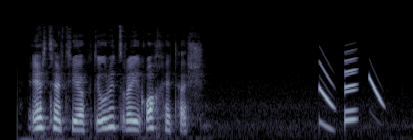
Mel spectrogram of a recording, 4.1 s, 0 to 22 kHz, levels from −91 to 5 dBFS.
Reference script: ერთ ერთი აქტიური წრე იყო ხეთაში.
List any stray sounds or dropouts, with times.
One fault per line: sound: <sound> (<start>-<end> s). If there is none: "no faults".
sound: chirp (3.2-3.9 s)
